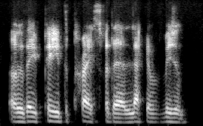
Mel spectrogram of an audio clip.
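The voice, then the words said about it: Poor impression of the Emperor character. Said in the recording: “I'm just doing impressions this episode ... Impressions that sound nothing like the people you're trying to impersonate ... my Emperor's a little bit better”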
